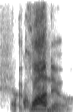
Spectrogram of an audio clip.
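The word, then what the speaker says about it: Ekwonu: pronounced it right earlier. Aquanu.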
